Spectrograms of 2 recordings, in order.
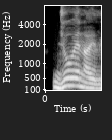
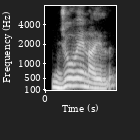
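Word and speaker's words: juvenile: ल के रूप में करेंगे और ई का उच्चारण हम नहीं करते हैं जुवेनाइल क्या पढ़ेंगे इसको जुवेनाइल जुवेनाइल का मतलब होता है बचकाना यानी कि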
